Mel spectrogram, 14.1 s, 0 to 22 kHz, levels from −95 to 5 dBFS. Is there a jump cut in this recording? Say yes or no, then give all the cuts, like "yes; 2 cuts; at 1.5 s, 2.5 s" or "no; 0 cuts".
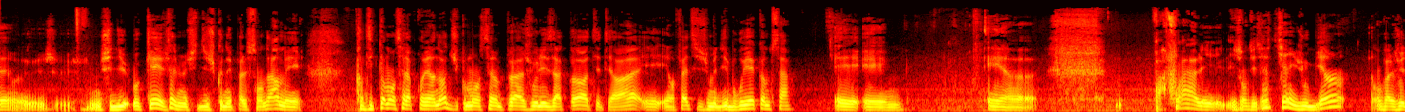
yes; 1 cut; at 1.7 s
